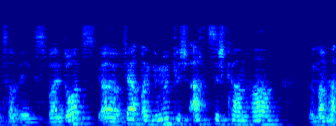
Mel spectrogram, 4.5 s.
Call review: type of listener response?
listening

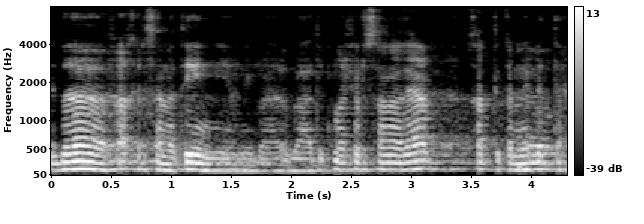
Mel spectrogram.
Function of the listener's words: listening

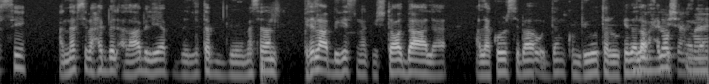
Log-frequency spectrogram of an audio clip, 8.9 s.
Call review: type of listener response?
taking over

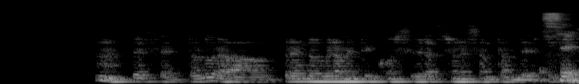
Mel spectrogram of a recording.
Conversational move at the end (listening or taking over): taking over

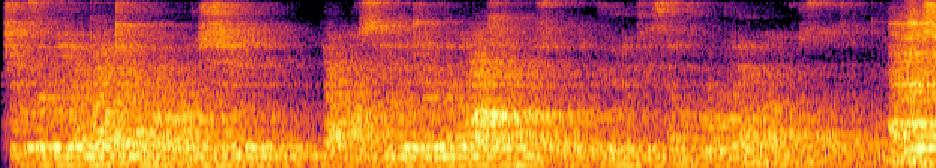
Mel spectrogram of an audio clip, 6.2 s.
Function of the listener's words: taking over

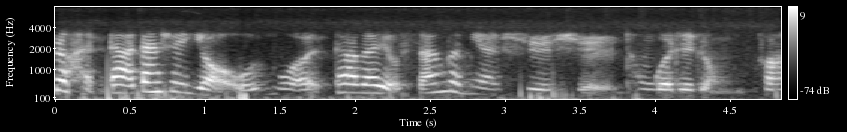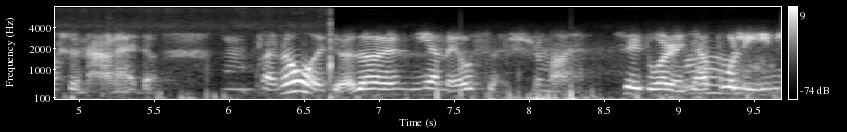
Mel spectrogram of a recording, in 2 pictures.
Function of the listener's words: listening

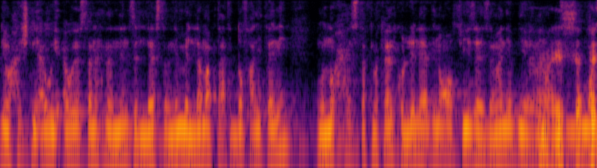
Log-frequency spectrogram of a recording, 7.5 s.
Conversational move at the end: taking over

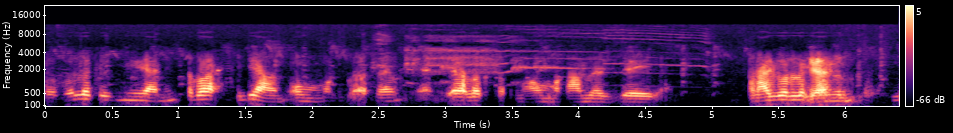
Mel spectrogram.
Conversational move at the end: listening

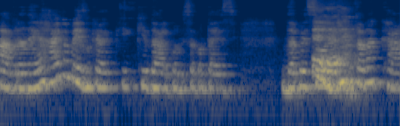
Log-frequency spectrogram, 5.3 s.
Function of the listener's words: listening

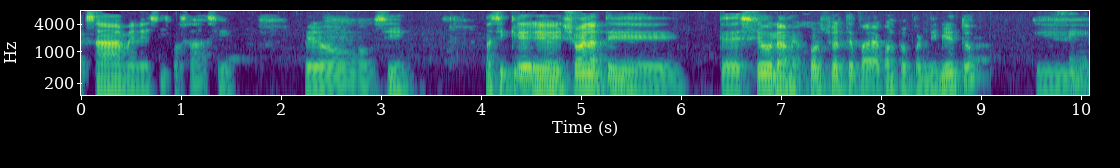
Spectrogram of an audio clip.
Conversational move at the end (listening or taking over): taking over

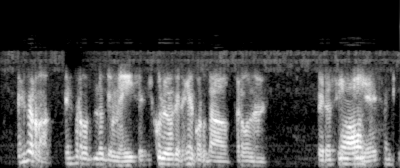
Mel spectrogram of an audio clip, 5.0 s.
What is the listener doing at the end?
listening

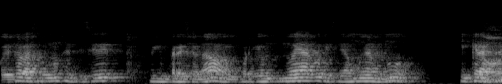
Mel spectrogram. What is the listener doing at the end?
listening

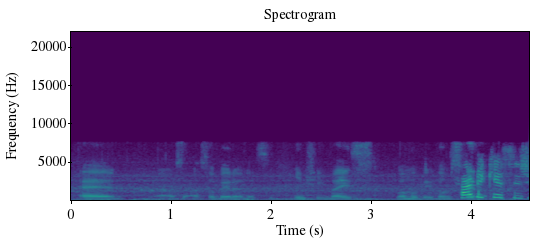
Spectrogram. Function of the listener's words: taking over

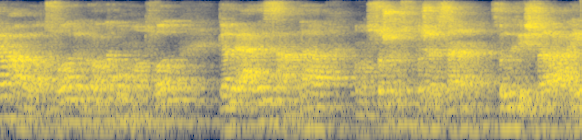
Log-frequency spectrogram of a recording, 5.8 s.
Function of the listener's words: listening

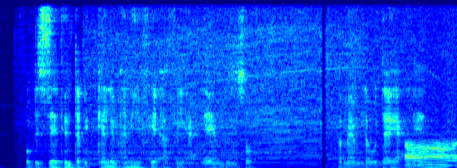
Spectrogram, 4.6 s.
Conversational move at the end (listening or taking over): taking over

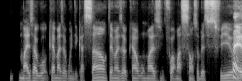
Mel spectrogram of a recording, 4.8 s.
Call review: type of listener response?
taking over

